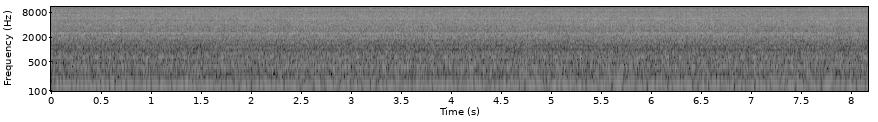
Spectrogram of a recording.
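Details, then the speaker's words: Holden HK engine idling, running better than the day before but still rough; uneven lumpy beat about four pulses a second with dropped strokes, idle misfire; cause not yet found, owner looking for vacuum gauge. "so she's running better than it was yesterday still not smooth though"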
